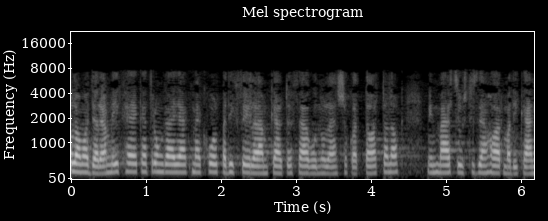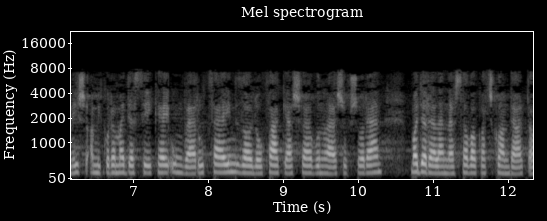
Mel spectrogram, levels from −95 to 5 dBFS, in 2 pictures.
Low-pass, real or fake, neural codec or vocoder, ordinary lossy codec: none; real; none; none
